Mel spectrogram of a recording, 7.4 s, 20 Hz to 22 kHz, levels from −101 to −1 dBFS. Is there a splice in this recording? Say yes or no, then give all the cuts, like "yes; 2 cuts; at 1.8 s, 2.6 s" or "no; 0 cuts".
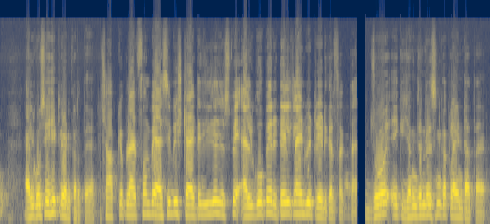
yes; 2 cuts; at 1.4 s, 5.1 s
